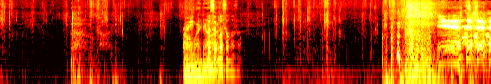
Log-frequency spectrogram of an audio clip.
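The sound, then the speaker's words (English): Wet chewing of Peeps marshmallow candy by a man comes in loud, squelchy bursts, with quieter stretches between, while people talk and react over it. “It just, the sound of him chewing the peeps are so gross.”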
